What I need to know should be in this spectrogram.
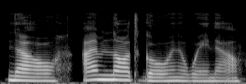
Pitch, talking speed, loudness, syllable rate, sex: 175 Hz, 145 wpm, -17 LUFS, 3.3 syllables/s, female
